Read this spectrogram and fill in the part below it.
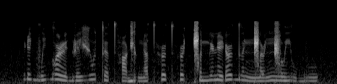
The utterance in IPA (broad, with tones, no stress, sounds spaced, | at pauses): ɽ i˥˩ ɡ w i˥ ɡ ɔ˥˩ ɭ i˩ ɡ ɭ i˧ ʒ u˥ t ə˩ t̪ʰ ɑ˩ ɡ j ə˩ ɡ ɳ ɑ˥ t̪ʰ ə˞˥ t̪ʰ ə˞˥ ǁ ə˧ mʲ ɑ˥ ɳ i˩˥ ɽ ə˞˥ d̪ ə˥˩ ŋ͡ǁ ə˞˩˥ ŋ͡ǁ u˧ j u˩ b u˧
